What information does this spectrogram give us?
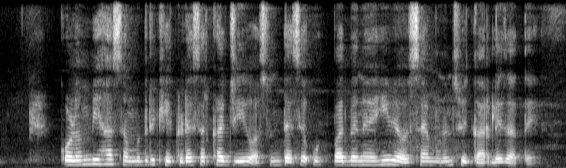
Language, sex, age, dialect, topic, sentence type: Marathi, female, 56-60, Standard Marathi, agriculture, statement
